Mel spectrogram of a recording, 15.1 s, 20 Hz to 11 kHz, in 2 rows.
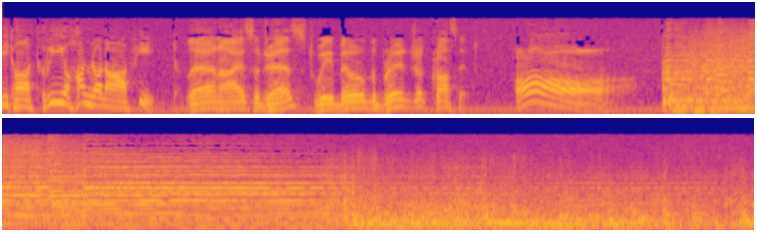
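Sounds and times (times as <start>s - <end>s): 
speech: 0.0s - 7.2s
sustained tonal chord: 6.6s - 12.3s
monsoon thunderstorm roar: 6.8s - 15.0s.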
